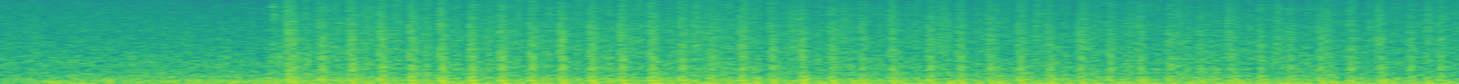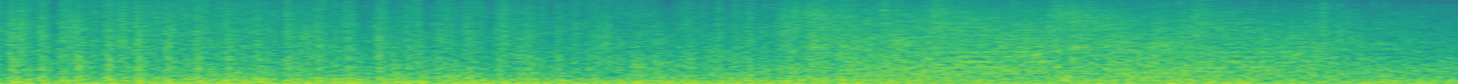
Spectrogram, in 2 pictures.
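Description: Explosions boom and roar with fire.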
